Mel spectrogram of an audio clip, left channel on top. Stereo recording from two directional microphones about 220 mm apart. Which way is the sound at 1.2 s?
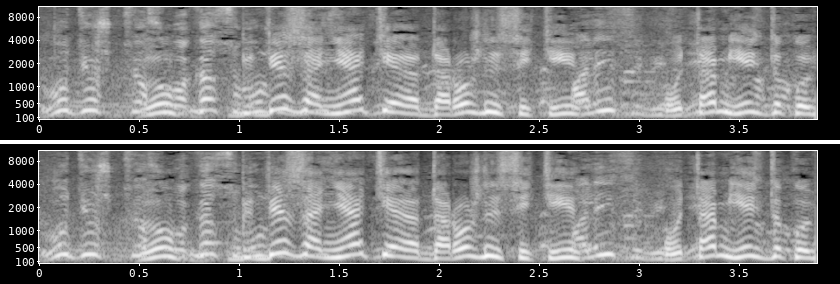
50° right (ahead or behind).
